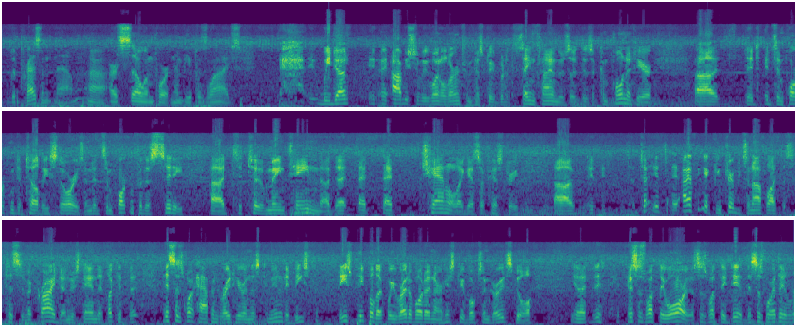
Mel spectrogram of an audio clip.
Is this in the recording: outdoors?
yes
